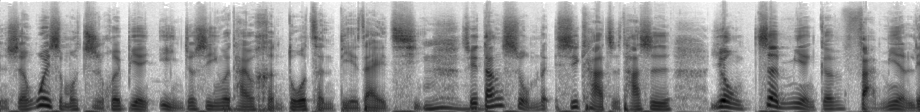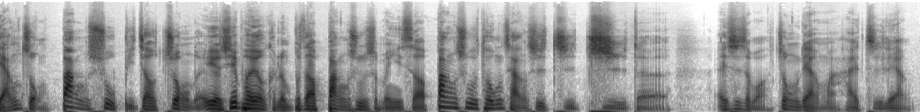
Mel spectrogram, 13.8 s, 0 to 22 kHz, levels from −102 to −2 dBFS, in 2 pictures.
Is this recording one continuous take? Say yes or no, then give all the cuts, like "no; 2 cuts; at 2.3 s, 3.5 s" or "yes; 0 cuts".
yes; 0 cuts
